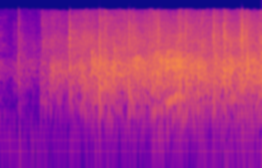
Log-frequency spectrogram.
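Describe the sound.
A crowd breaks into applause, starting thin and quickly swelling into a dense, steady wash of clapping that holds loud through the end, with a few faint voices mixed in.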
